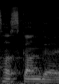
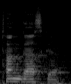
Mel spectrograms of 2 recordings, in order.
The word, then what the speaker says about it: Tunguska: It's not It's not Tuscanga. It's Tunguska.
